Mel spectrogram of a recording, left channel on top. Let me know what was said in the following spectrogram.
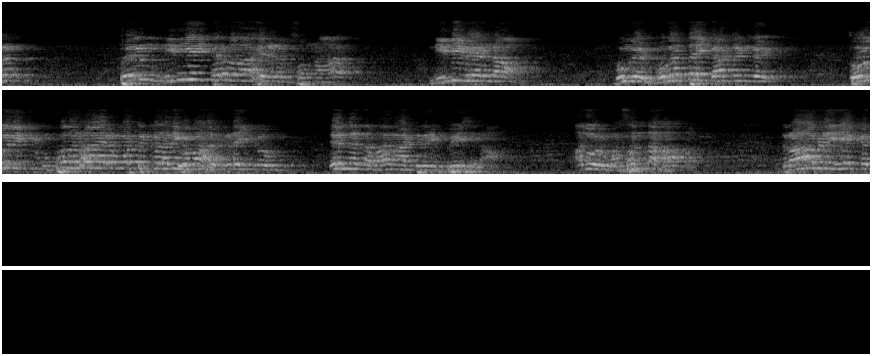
பெரும் நிதியை தருவதாக என்னிடம் சொன்னார். நிதி வேண்டாம், உங்கள் முகத்தை காட்டுங்கள், தொகுதிக்கு 30,000 ஓட்டுகள் அதிகமாக கிடைக்கும் என்று அந்த மாநாட்டிலே பேசினார். அது ஒரு வசந்த காலம், திராவிட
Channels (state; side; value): silent; right; 56 dB below the other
